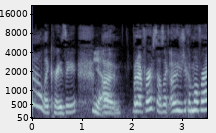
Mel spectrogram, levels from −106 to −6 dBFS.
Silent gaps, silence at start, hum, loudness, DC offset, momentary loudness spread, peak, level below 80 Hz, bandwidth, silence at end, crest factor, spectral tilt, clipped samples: none; 0 s; none; -29 LUFS; under 0.1%; 9 LU; -12 dBFS; -72 dBFS; 11.5 kHz; 0 s; 16 dB; -3.5 dB/octave; under 0.1%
